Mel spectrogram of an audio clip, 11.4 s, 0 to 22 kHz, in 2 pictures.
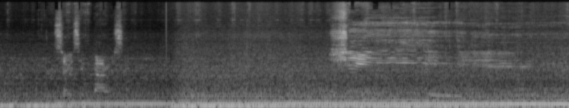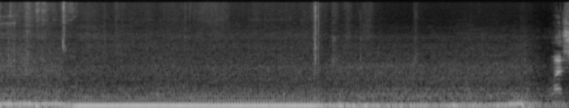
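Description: Inside a moving 416GTi, the engine drones with a loud, steady low rumble whose pitch steps up and down with the revs. Someone talks over it for much of the time.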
